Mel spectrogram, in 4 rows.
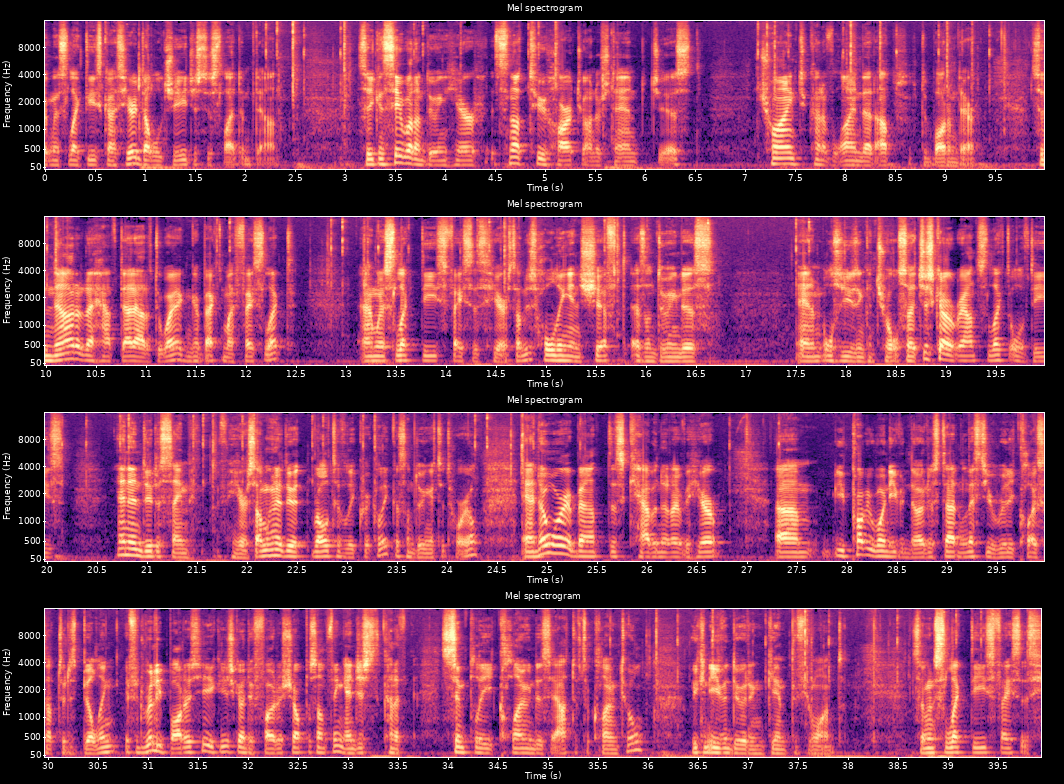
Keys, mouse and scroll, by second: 1.0 g, 2.5 scroll down 2, 2.6 shift+middle click, 2.9-3.7 shift+scroll up 1, 3.7 click, 3.9 scroll up 2, 4.8 shift+click, 5.1 scroll down 2, 5.6 g, 7.4 shift+middle click, 8.1-8.5 scroll down 5, 8.5 shift+middle click, 9.5 shift+middle click, 11.7 click, 12.3 scroll up 1, 12.8 click, 13.3 shift+middle click, 14.3 ctrl+shift+click, 15.5 click, 16.5 shift+click, 17.5 shift+click, 20.1 shift+middle click, 20.1 shift+scroll up 1, 20.7 shift+click, 21.5 ctrl+shift+click, 21.9 shift+click, 22.6 shift+click, 23.2 shift+click, 24.2 shift+click, 24.9 shift+middle click, 25.3-26.8 shift+scroll up 2, 26.8 middle click, 29.1 scroll down 3, 30.7-32.2 scroll up 2, 35.2 scroll down 2, 35.7 middle click, 36.3 shift+middle click, 36.6-36.9 shift+scroll up 3, 37.2 middle click, 37.8 shift+middle click, 38.5 scroll up 1, 39.0 shift+click, 39.3 shift+click.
